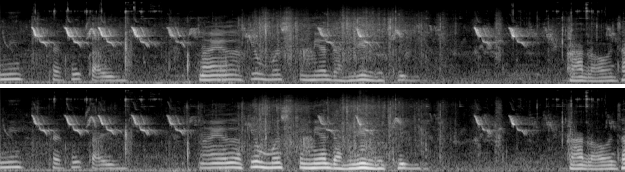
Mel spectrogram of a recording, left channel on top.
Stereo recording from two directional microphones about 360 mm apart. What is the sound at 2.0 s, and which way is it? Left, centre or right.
Speech, centre.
